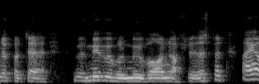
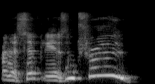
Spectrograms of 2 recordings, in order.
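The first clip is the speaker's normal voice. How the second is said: high voice rising at the end on "true". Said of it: "the way my voice went up at the end there".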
